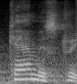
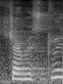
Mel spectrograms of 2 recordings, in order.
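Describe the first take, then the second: First: 'केमिस्ट्री' with a hard k, 'kem-is-tree'; carefully parted 'केमिस्ट्री', k not ch; correct k sound. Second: 'केमिस्ट्री' mispronounced 'che-mis-tree'; 'केमिस्ट्री' opening like 'cheese'; wrong ch sound. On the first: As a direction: model 'केमिस्ट्री' starting on k. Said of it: "इसको पढ़ते हैं". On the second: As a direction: say 'केमिस्ट्री' with ch instead of k. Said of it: "नहीं पढ़ते". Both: Shown as a demonstration.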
